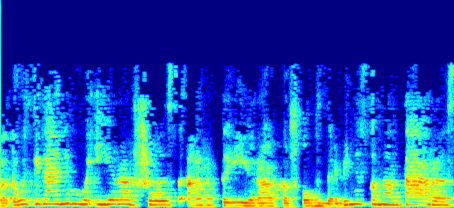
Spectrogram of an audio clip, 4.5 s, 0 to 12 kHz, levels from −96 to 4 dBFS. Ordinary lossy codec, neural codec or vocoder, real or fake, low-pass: MP3, 32 kbps; vocoder, 44.1 kHz, 128 mel bands every 256 samples, BigVGAN v2; fake; 10.8 kHz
